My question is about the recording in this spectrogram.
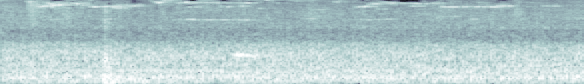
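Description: Steady rumble of an idling vehicle engine, with a single brief knock about half a second in.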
